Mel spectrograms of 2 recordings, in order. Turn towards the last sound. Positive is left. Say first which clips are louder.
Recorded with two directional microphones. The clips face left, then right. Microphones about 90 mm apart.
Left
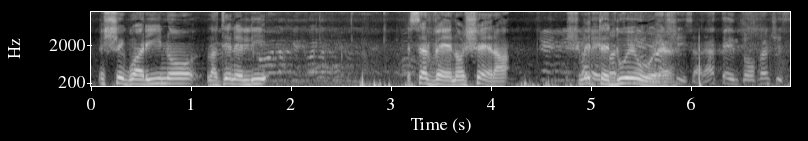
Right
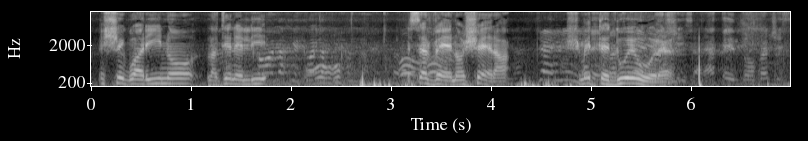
# left 12 dB
turn(degrees=90)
